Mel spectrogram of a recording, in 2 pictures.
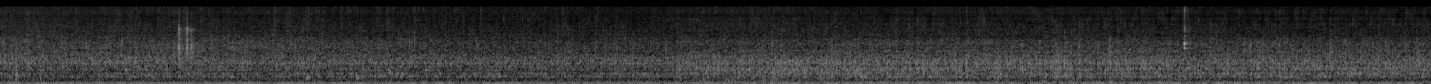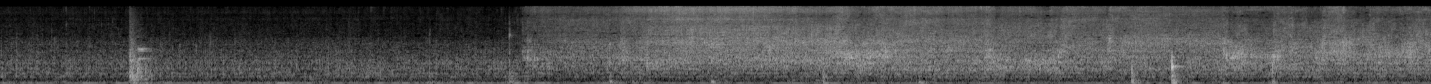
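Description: Sliced chicken frying in a wok as it is stirred with a wooden spatula, with a few light knocks. About twenty seconds in the sizzle suddenly gets much louder and stays loud.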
